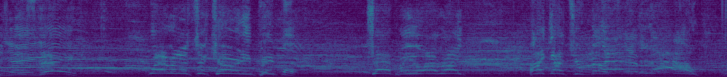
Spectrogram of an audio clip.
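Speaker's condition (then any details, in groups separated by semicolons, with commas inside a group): No condition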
